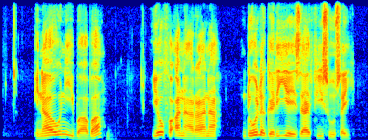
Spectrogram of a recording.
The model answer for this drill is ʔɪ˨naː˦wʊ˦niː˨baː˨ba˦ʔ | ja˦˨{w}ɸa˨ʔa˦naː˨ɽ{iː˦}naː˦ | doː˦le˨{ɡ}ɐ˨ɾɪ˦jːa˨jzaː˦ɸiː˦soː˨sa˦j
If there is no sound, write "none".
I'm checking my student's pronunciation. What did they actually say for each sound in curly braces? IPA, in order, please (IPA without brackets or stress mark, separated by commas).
w, aː˦, ɡ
